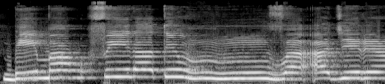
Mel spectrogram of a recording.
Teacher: تا 2 زیر کے بعد واو ہے، تم و، 2 زیر کے بعد واو آتا ہے تو ہم نے وہاں پر ادغام کرنا ہوتا ہے گننے والا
